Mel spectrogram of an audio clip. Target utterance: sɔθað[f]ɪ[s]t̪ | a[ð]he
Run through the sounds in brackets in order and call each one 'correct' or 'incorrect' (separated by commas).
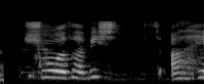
incorrect, correct, correct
